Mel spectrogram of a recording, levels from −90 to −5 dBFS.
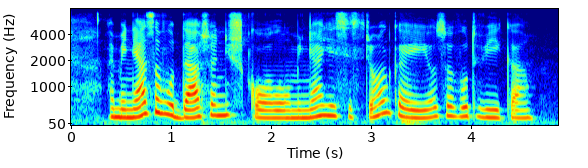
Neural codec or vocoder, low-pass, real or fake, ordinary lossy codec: none; 7.2 kHz; real; none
